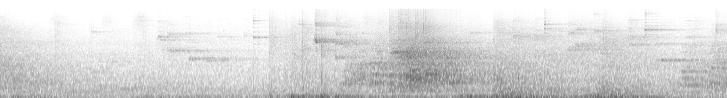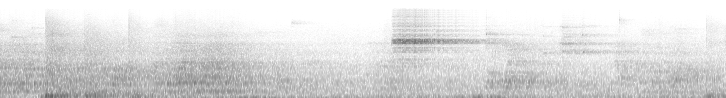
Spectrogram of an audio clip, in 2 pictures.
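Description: Players' shoes squeak on a hard floor in a large echoing hall.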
